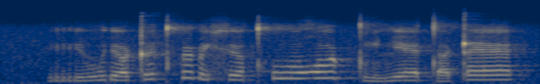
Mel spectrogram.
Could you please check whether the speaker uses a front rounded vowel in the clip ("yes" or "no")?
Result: yes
